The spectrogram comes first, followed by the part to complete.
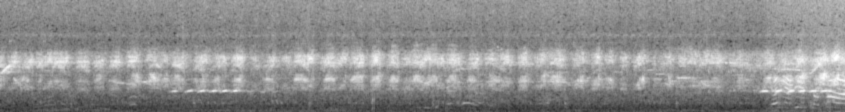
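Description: Faint, steady chorus of chirring insects, a continuous high buzz with rapid pulsing chirps over it. A short quick trill of repeated notes comes about three seconds in, and a few falling notes start near the end.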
